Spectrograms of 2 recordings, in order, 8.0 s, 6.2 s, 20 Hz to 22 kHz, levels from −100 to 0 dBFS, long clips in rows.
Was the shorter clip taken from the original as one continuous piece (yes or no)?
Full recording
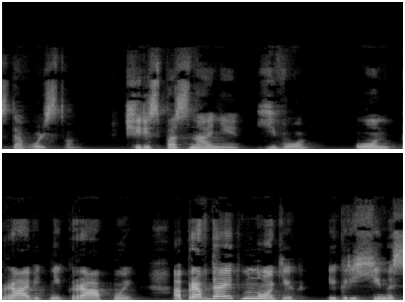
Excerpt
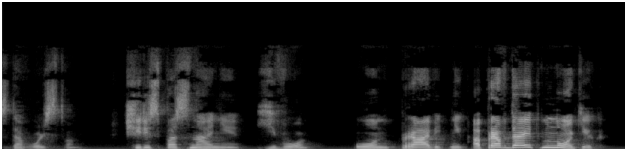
no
